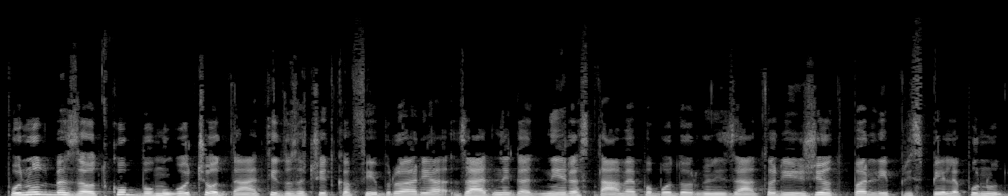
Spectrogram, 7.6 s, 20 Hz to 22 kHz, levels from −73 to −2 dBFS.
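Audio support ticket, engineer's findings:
Findings: no audible fault found in the speech recording; no symptom to attribute to any component.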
